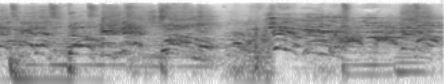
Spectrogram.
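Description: Hip hop backing beat with deep bass and kick drum played live through a PA, with rappers and the crowd shouting and whooping over it. The beat drops out briefly past the middle and comes back near the end.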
